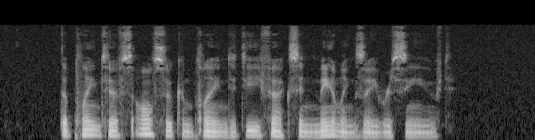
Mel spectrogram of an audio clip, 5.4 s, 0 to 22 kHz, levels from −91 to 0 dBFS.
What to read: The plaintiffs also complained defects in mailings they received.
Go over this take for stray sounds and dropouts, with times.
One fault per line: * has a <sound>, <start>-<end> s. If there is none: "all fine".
all fine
